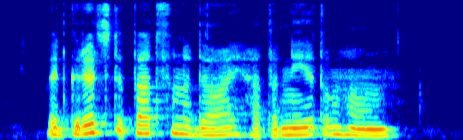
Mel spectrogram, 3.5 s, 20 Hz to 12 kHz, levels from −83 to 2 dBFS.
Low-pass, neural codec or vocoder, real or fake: 10.8 kHz; none; real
